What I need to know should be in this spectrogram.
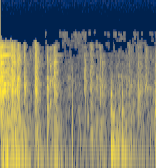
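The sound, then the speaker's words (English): A jail cell door shuts and locks with a few dull clunks and sharp clicks, muffled and thin in tone. “The sheriff was accompanied by Mort Prentice, Clem Sawyer, and Ace Phillips when he took Dick to jail and locked him in a cell.”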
